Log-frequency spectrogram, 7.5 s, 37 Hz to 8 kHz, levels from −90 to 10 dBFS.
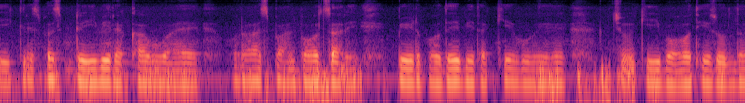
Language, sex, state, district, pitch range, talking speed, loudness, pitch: Hindi, male, Chandigarh, Chandigarh, 105-115 Hz, 195 wpm, -20 LUFS, 110 Hz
